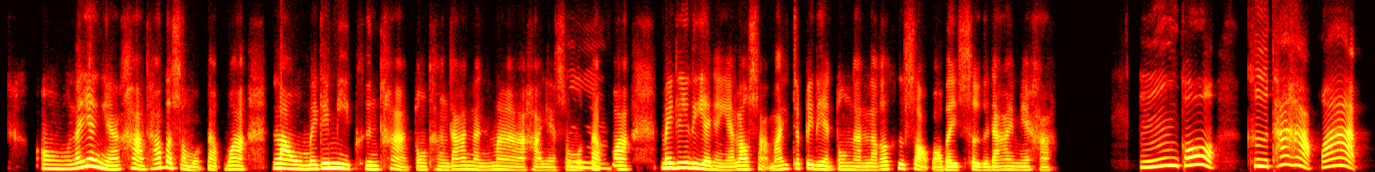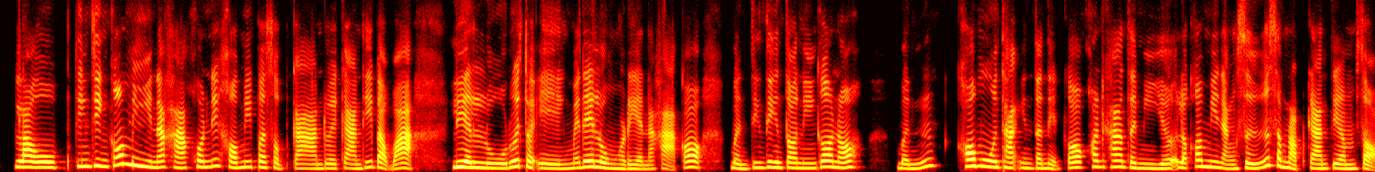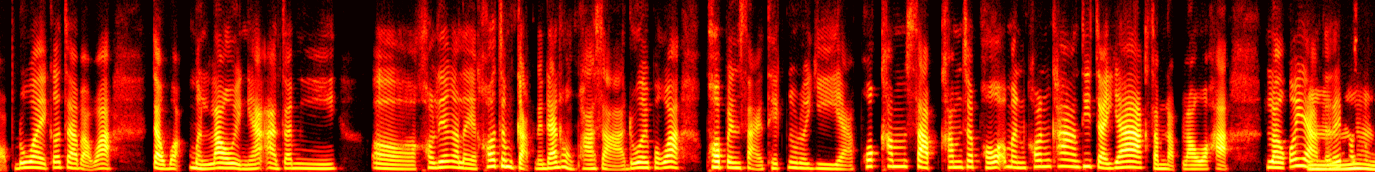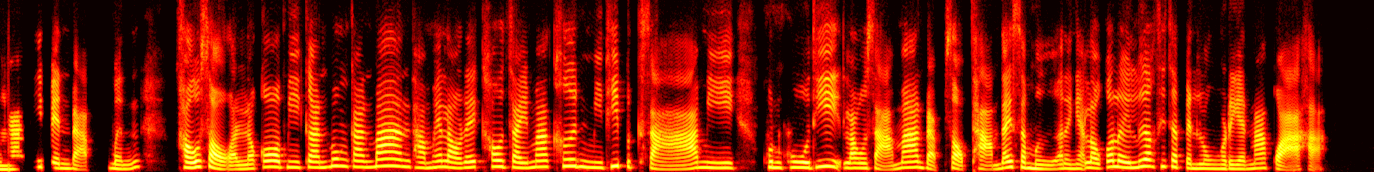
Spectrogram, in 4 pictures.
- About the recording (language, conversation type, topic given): Thai, podcast, หากคุณอยากเปลี่ยนสายอาชีพ ควรเริ่มต้นอย่างไร?
- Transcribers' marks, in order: other background noise; in English: "ใบเซอร์"; tapping; distorted speech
